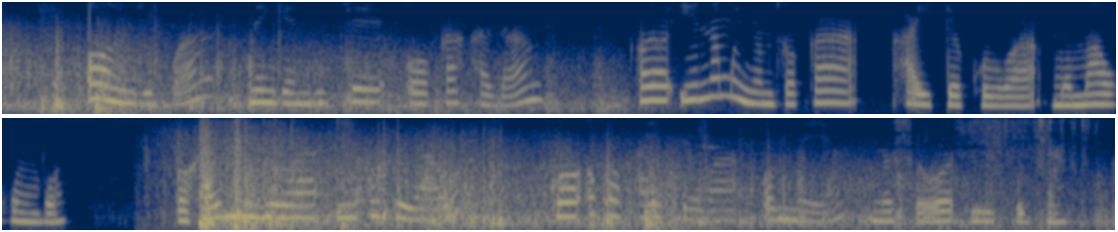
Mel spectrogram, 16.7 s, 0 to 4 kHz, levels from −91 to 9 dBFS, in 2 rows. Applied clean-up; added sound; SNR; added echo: none; Thunder; 2 dB; none.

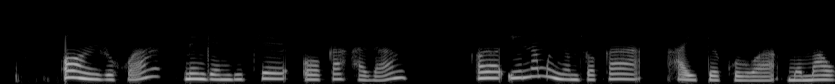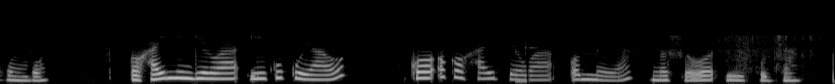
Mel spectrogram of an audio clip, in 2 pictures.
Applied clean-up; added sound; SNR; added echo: none; none; none; none.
